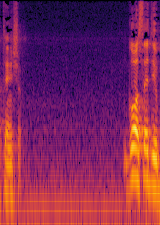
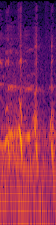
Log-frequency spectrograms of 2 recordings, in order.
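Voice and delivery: high laugh; 14 dB quieter than usual. Acted. Laugh after God's line.

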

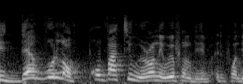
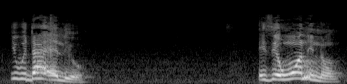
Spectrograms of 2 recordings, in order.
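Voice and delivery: raised, loud warning cry; 3 semitones higher, 5 dB louder than usual. Real, not acted. Preacher warning his congregation, loud and raised. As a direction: shout the warning at the church.

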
